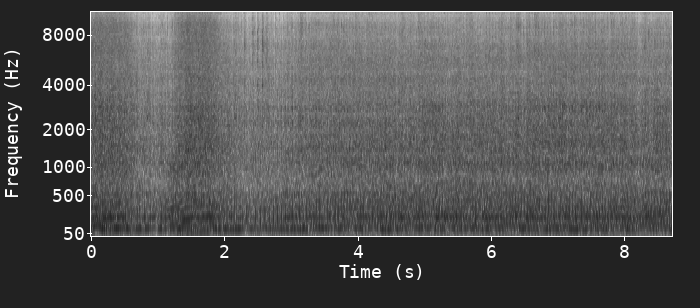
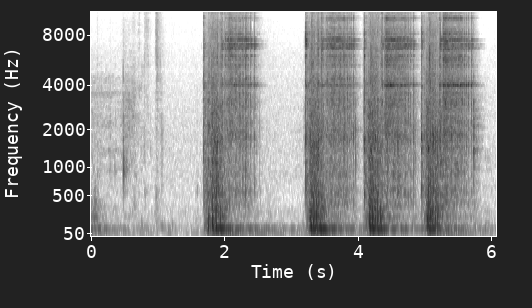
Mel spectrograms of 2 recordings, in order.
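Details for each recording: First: Poulan Featherlite two-stroke string trimmer after fuel line replacement, choke full, old plug with weak spark: steady high buzz revs up and holds evenly for ten seconds, then cuts off; runs clean with no smoke. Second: Poulan Weedeater Featherlite two-stroke strimmer after fuel line replacement with the primer bubble full and fuel returning: four rattling, ratcheting pull-cord bursts with no firing or catch. It cranks but won't start; the spark plug is checked next.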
